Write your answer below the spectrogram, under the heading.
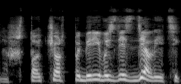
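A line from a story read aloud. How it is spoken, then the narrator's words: Shouted. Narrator (Russian): крикнула она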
